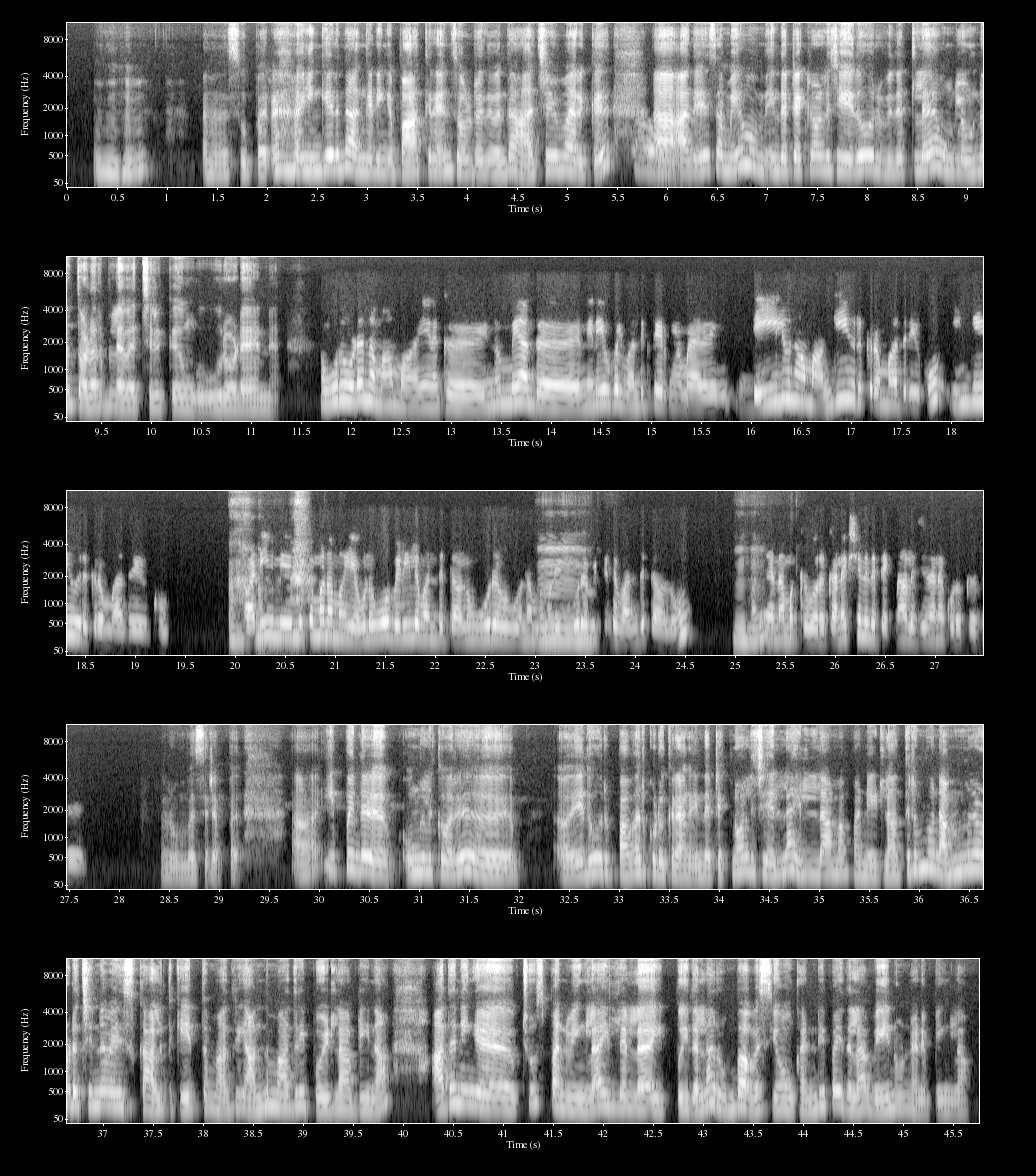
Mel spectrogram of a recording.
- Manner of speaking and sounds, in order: static; laughing while speaking: "அ சூப்பர் இங்கருந்து அங்க நீங்க பார்க்கறேன்னு சொல்றது வந்து ஆச்சரியமா இருக்கு"; other noise; in English: "டெக்னாலஜி"; in English: "டெய்லியும்"; chuckle; drawn out: "ம்"; in English: "கனெக்ஷன்"; tapping; in English: "டெக்னாலஜி"; other background noise; drawn out: "ஒரு"; in English: "பவர்"; in English: "டெக்னாலஜி"; in English: "சூஸ்"
- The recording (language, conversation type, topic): Tamil, podcast, வீட்டில் தொழில்நுட்பப் பயன்பாடு குடும்ப உறவுகளை எப்படி மாற்றியிருக்கிறது என்று நீங்கள் நினைக்கிறீர்களா?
